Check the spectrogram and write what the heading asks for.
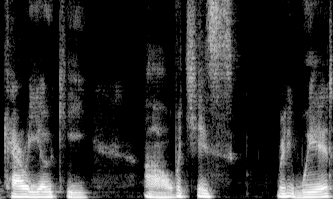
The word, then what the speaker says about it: karaoke: And that's karaoke, not karaoke for anybody Japanese who's watching.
